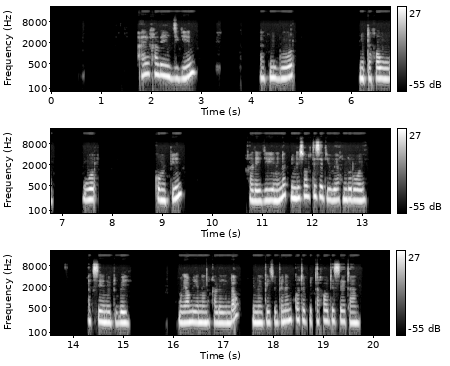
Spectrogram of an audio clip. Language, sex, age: Wolof, female, 25-35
